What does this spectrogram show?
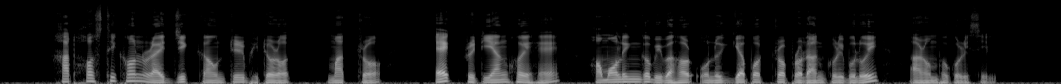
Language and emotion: Assamese, neutral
